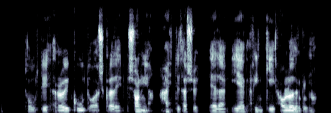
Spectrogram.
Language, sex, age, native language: Icelandic, male, 40-49, Icelandic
